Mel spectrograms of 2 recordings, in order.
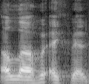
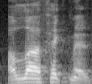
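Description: First: The second word begins with a vowel. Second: The second word begins with an f sound. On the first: The speaker calls it right. "Anne öyle demeyeceksin. Allahu Ekber diyeceksin" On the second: The speaker calls it wrong. "Allah'a fekmer derdi"

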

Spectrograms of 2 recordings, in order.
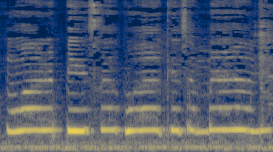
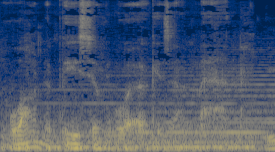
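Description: First: It is said in a high voice. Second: It is said in a lower voice.

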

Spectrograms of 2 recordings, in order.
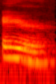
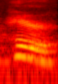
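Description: First: The word begins straight with the vowel. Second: The word begins with a clear h sound. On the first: The speaker calls it right. "Âm H của từ này là âm câm, cho nên không được đọc ra" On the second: The speaker calls it wrong. "Mọi cách đọc như là her hay là hair đều sai"

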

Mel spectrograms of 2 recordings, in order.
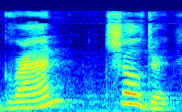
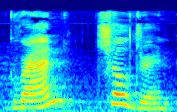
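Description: No difference in how they are said.

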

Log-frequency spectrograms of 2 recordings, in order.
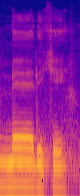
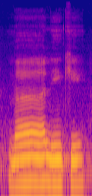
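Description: First: The first vowel sounds like a front 'e'. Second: The first vowel sounds like an open 'a'. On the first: The speaker calls it wrong. "Bazı arkadaşlar meliki" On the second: The speaker calls it right. "Fetha sesi neydi? Yav ha ha, yav a a"

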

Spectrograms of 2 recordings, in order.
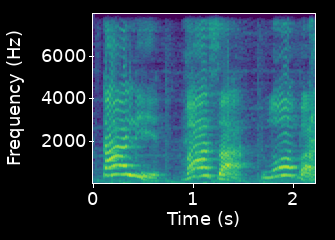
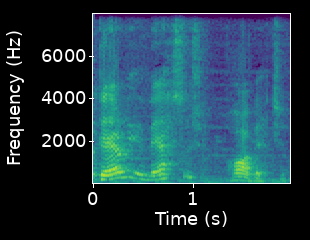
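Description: First: It is said in a heavy Japanese accent. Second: It is said with ordinary pronunciation. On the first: "Ela falava" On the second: "Era Terry versus Robert"

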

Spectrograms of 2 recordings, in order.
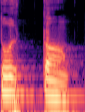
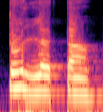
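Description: First: The words run together quickly, the vowel reduced. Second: Each word is said fully and separately.

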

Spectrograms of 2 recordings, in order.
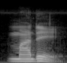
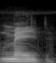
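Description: First: It does not sound like English 'made'. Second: It sounds like the English word 'made'. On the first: The speaker calls it right. "The first one is Made" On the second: The speaker calls it wrong. "not Made. So for example, it is not past tense of make"

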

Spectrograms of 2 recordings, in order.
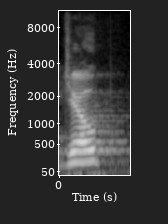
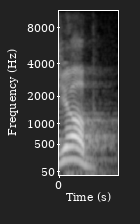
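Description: First: It is said as the biblical name. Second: It is said like the word for work. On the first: It names the man in the Bible. The speaker calls it right. "it took me years to say Job" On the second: It means employment. The speaker calls it wrong. "rather than Job"

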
